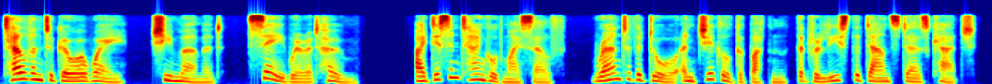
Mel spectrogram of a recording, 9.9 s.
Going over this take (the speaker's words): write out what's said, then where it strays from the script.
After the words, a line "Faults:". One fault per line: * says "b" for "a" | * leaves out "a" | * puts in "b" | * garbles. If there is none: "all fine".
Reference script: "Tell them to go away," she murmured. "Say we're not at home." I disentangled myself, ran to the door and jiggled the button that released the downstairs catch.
"Tell them to go away," she murmured. "Say we're at home." I disentangled myself, ran to the door and jiggled the button that released the downstairs catch.
Faults:
* leaves out "not"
